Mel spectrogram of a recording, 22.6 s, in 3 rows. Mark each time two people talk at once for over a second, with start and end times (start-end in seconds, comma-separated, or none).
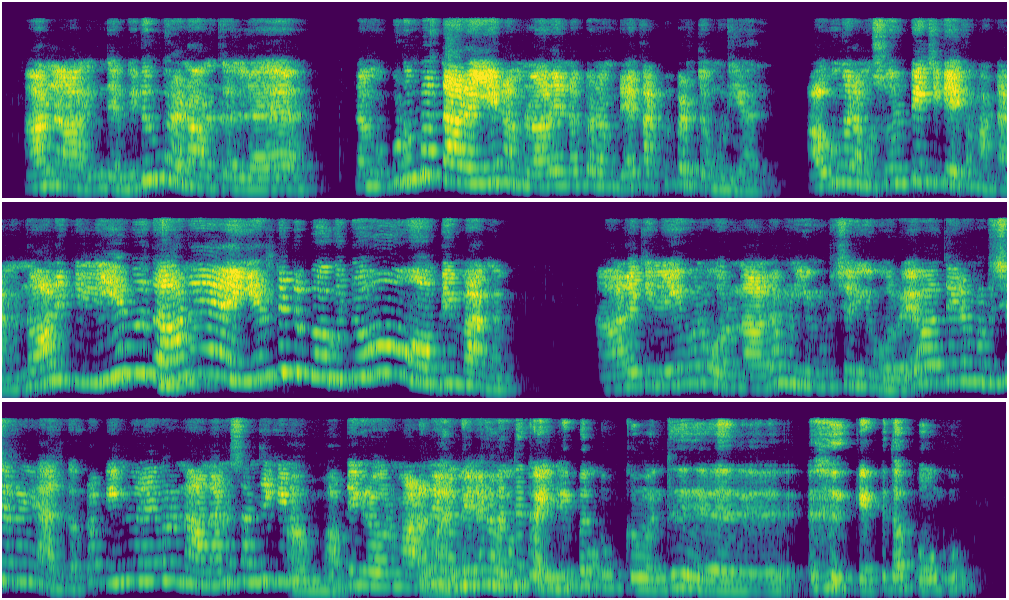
18.2-19.5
